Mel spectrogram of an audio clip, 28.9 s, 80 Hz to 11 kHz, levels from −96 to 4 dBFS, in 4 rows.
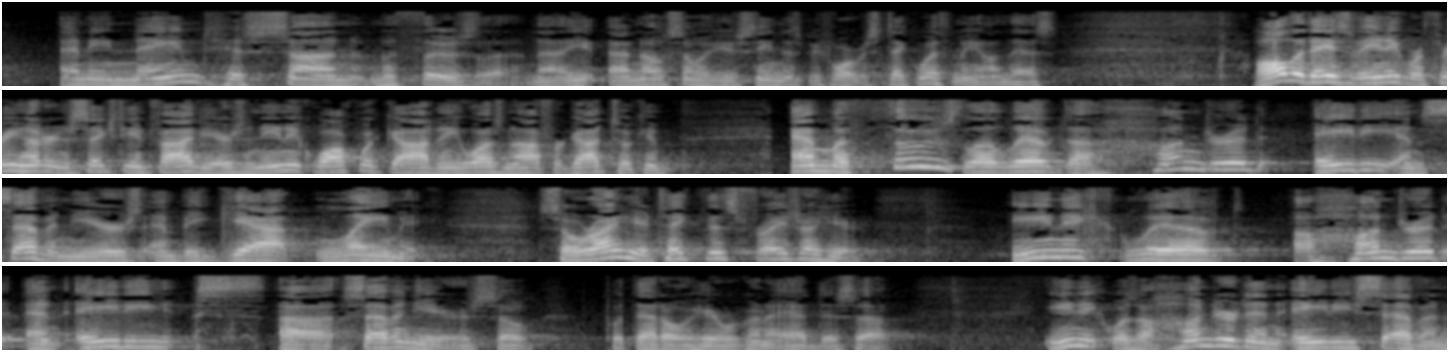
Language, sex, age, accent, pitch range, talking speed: English, male, 60-79, American, 130-165 Hz, 190 wpm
